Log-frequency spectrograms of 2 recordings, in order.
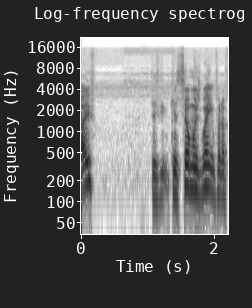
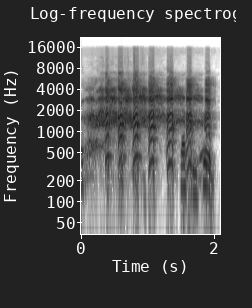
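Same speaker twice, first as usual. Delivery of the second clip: laughing; 14 semitones higher, 8 dB louder, much slower than usual. Real, not acted. Insisting through laughter.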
